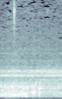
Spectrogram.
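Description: A CB radio running without its DSP filter gives off a dense, steady hiss of broadband static, loud and close, with slight fluctuations and no voices.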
